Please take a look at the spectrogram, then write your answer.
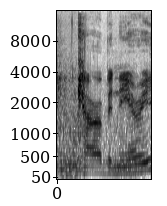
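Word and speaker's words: Carabinieri: It's Carabaneri is how you say the type of police that have helped me out and given me this generous treat.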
